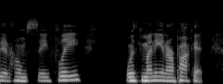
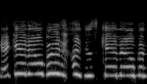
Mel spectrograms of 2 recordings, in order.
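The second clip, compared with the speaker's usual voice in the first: high, pleading, choked-up can't-help-it; mock teary high voice; tearful high whine; 14 semitones higher than usual. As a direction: whine it out like you're welling up in church. Crying at church, friend asks why.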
